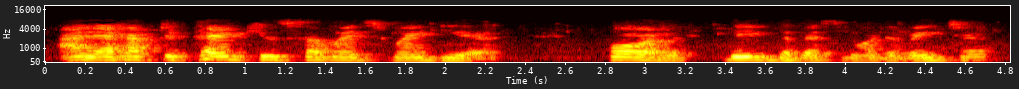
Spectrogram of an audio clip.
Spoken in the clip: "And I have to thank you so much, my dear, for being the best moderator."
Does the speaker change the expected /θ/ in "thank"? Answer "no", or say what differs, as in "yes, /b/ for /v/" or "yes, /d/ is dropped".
yes, /t/ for /θ/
